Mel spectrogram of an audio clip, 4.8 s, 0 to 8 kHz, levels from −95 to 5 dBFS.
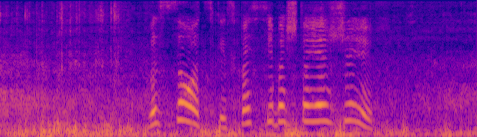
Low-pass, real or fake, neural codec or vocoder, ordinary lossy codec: none; fake; codec, 16 kHz, 8 kbps, FreqCodec, smaller model; none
